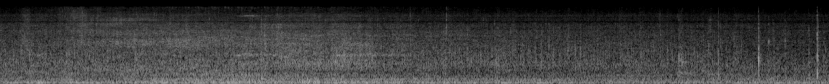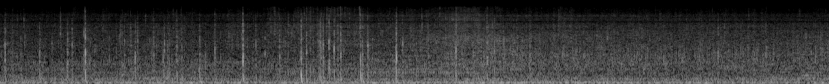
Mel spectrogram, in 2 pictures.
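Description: Rain on a wet street over a low, steady traffic rumble. The hiss swells louder in the first few seconds and again near the end, and a run of sharp drips ticks through the middle.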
